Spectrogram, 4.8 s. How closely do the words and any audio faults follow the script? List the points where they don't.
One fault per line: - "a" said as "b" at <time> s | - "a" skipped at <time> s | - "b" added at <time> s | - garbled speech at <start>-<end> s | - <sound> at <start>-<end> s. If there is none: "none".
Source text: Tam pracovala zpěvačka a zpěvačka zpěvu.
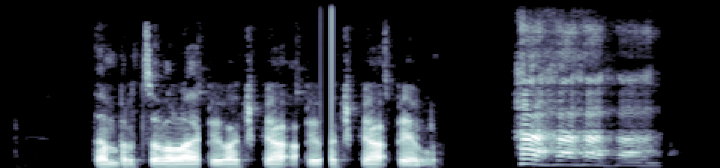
- dropout at 2.1-2.2 s
- laugh at 3.4-4.4 s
